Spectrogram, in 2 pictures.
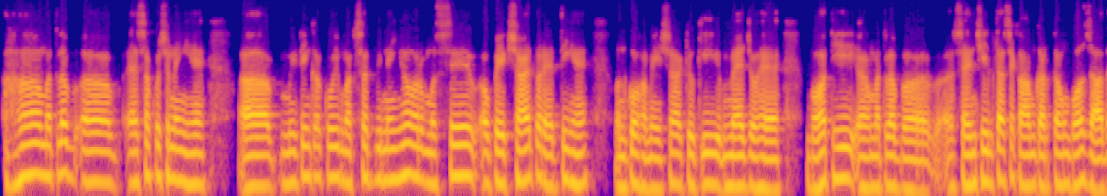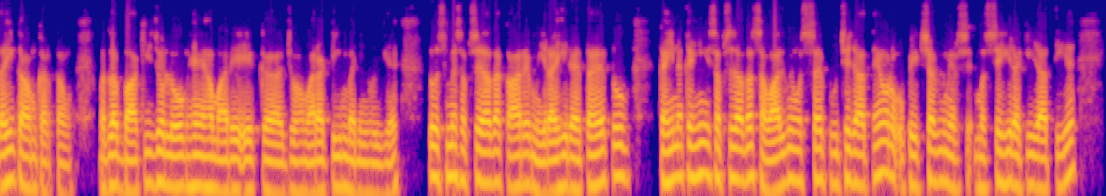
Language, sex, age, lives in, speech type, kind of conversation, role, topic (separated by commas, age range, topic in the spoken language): Hindi, male, 25-29, India, conversation, advice, user, ऑफिस की बार-बार होने वाली मीटिंगों से आपका गहरा काम कैसे बाधित हो रहा है?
